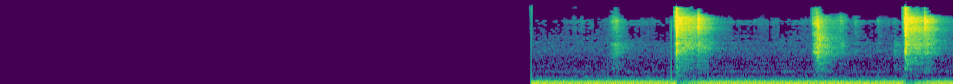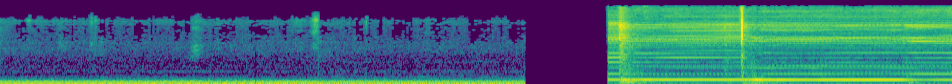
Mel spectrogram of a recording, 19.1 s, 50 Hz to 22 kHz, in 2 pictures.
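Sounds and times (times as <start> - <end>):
steady low hum: 5.3 - 14.8.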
